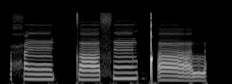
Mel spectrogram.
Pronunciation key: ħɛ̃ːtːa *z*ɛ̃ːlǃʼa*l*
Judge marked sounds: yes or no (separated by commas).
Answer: no, yes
